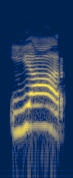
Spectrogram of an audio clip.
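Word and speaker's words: Jahr: യാർ.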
